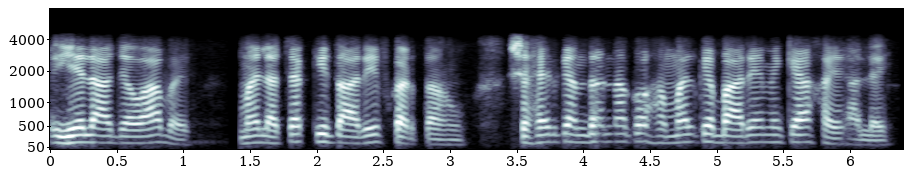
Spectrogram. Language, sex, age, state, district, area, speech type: Urdu, male, 30-45, Maharashtra, Nashik, urban, conversation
